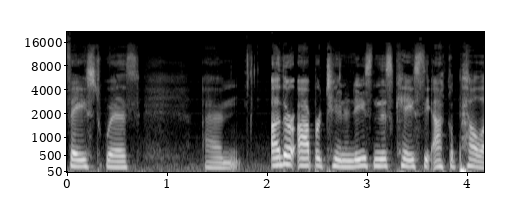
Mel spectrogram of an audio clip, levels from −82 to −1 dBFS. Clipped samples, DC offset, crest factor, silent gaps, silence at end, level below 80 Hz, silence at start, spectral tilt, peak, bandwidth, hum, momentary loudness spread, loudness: under 0.1%; under 0.1%; 16 dB; none; 0 s; -26 dBFS; 0 s; -5.5 dB/octave; -2 dBFS; 15 kHz; none; 13 LU; -19 LUFS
